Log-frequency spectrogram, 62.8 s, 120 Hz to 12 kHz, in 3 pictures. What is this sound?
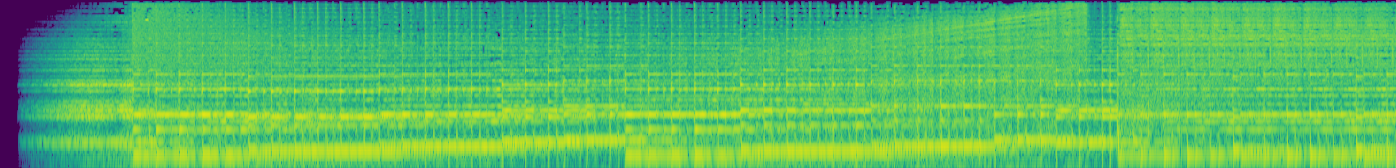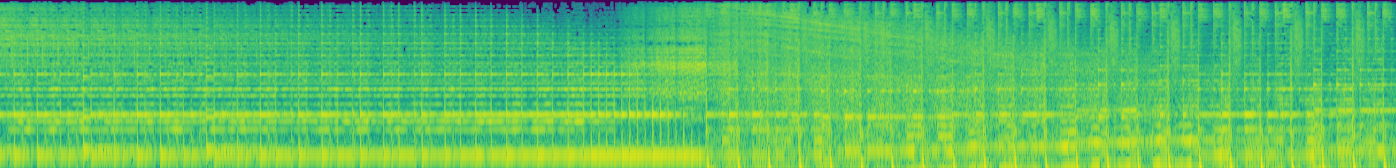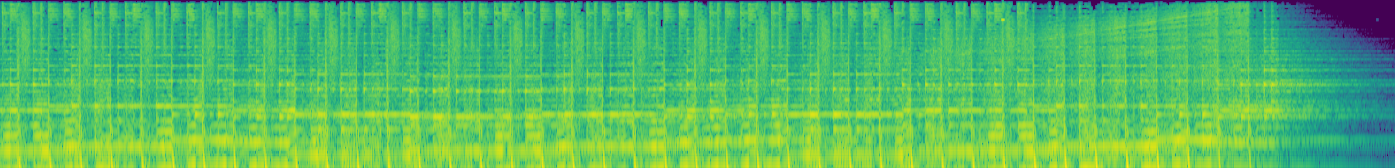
Background melody 130bpm
This sound was created with layering and frequency processing.
BPM 130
